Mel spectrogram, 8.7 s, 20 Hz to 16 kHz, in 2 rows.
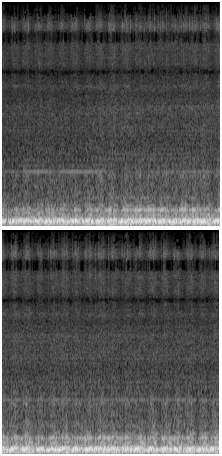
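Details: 1967 Chevelle with a 480 hp LS3 V8: low, lumpy idle with an uneven rhythmic chug at about three or four pulses a second; rough idle, cause not evident.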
